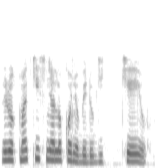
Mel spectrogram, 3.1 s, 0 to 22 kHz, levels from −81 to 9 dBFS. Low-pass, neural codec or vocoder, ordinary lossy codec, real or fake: 5.4 kHz; none; MP3, 24 kbps; real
